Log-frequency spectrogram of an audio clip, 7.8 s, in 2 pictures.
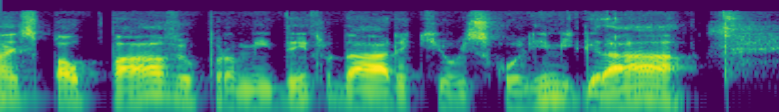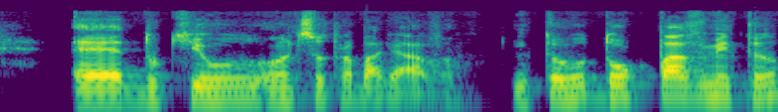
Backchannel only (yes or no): yes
